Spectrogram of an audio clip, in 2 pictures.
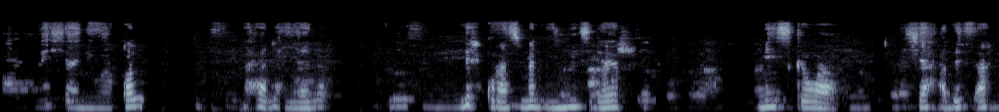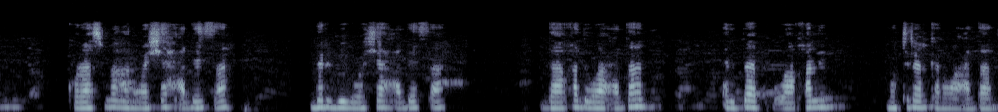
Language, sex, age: Somali, female, 25-35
